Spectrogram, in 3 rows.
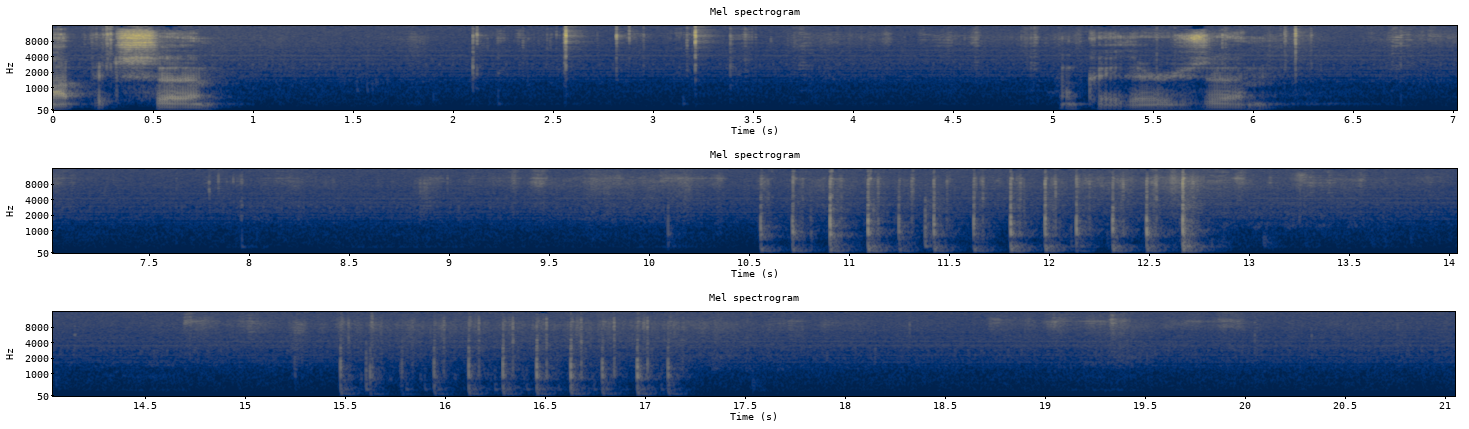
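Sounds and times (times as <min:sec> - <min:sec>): sharp knocks on lock cylinder: 0:15.5 - 0:17.2.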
